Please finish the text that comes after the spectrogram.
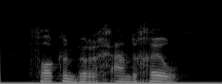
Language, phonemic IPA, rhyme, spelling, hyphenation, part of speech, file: Dutch, /ˈvɑl.kə(n)ˌbʏrx aːn də ˈɣøːl/, -øːl, Valkenburg aan de Geul, Val‧ken‧burg aan de Geul, proper noun, Nl-Valkenburg aan de Geul.ogg
- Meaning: a municipality of Limburg, Netherlands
